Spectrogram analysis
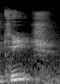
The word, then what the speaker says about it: Keech: Her last name is Keach, Peach. Keach, it rhymes, play on words, very smart.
